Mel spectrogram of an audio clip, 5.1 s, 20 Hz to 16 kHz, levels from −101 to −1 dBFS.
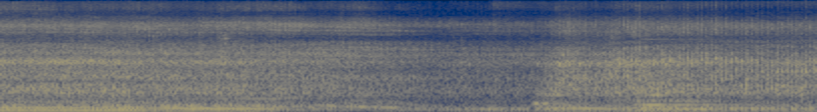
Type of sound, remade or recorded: recorded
